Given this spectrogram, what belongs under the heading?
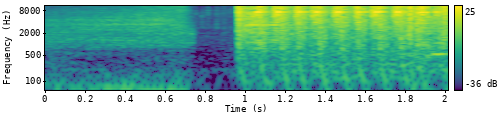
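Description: Gunfire rattles in the battle royale game PUBG: loud, rapid, close shots in dense bursts. They pause briefly, then resume just as heavily.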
